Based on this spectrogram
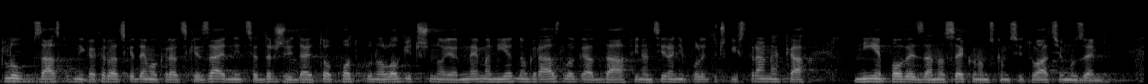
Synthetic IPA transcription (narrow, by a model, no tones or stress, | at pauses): klˠuːbzaːst̪upnikaxr̩ʋaːt̪ske̞d̪emo̞kɾat̪ske̞zaje̞d̪nit̪se̞d̪r̩ʒid̪aje̞t̪o̞po̞t̪puno̞lˠo̞ɡit͡ʃno̞je̞ɾne̞ːmanije̞d̪no̞ɡɾaːzlˠo̞ɡad̪afinant̪siːɾaɲe̞po̞lit̪it͡ʃkixst̪ɾanaka | nije̞po̞ʋe̞ːzano̞se̞ko̞no̞msko̞msit̪uaːt̪sijo̞muze̞mʎi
